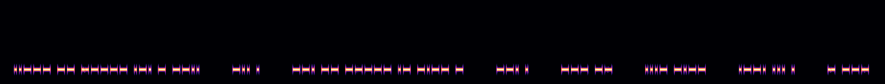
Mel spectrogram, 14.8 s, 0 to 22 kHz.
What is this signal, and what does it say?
Morse code, heard as a keyed tone, about 30 wpm, 700 Hz. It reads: 2M0RTZ DE GM0AYT GE OM VY PSE TO
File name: UK MASTER QSOs TRAINING / 30WPM / UK MASTER QSOs 0002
